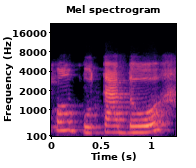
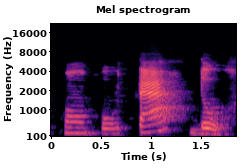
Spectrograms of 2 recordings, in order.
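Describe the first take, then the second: First: Said in the usual way. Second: "Computador" slowly, split into syllables, with a break before DOR; syllable breakdown. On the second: Shown as a demonstration. Teacher checking the word's stressed syllable, "Computador" slowly broken up. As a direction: pull "Computador" apart syllable by syllable, setting DOR on its own. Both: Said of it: "não é proparoxítona".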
